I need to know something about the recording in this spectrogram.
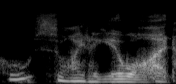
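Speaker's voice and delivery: hushed, slow, whispered challenge; incredulous whisper. Acted. Mom confronts the sales girl, incredulous slow whisper. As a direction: whisper it slowly in disbelief.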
